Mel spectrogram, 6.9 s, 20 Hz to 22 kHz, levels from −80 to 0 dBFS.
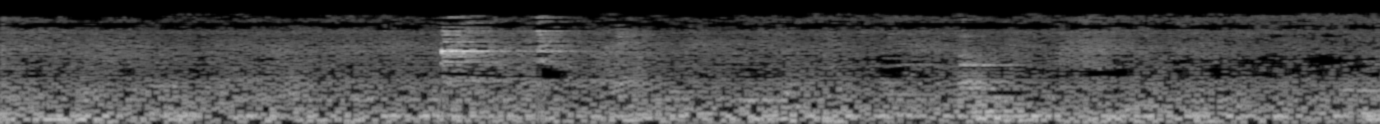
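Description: Throughout, transcoding between lossy codecs, likely a low-bitrate AAC pass then WMA, stacks the artefacts of both so they are heard together, with the lowest cut-off in the chain kept.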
